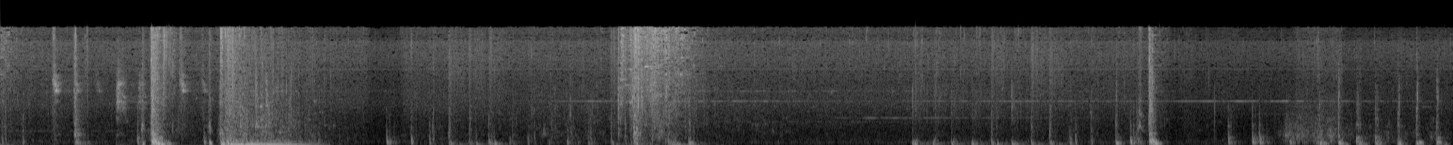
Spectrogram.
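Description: Heavy footsteps thud on wooden floors and ground.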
